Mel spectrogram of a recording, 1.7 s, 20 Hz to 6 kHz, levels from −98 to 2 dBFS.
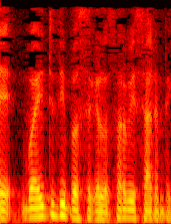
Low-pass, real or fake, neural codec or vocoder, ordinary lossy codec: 5.4 kHz; fake; codec, 16 kHz, 0.9 kbps, LongCat-Audio-Codec; MP3, 24 kbps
